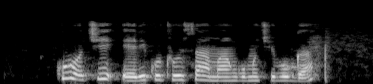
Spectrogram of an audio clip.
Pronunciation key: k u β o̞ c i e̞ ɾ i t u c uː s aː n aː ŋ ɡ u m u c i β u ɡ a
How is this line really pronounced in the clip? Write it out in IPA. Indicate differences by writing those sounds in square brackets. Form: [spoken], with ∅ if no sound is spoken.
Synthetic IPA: k u β o̞ c i e̞ ɾ i [k] u [t] uː s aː [m] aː ŋ ɡ u m u c i β u ɡ a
